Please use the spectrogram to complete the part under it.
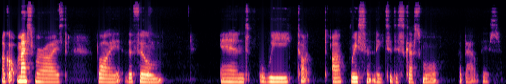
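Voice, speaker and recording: Woman co-host, somewhat low pitch, enthusiastic presenter. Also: little pitch movement, takes it slowly, vocal fry. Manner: enthusiastic, explanatory. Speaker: podcast co-host and interviewer. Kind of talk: podcast presenting.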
